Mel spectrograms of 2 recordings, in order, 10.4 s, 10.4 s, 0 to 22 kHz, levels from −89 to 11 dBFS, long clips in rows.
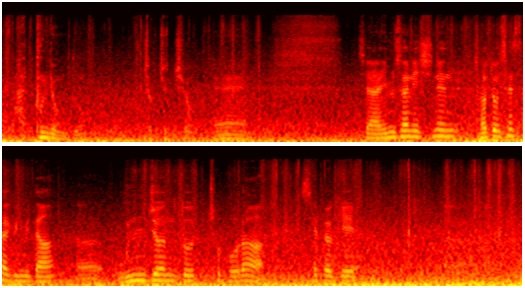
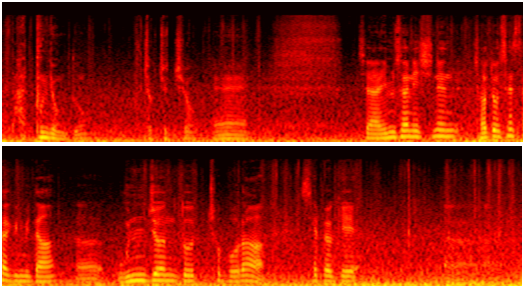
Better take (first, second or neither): second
